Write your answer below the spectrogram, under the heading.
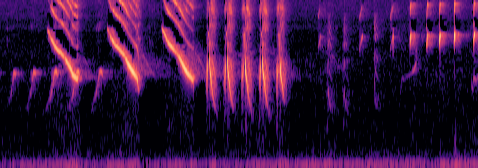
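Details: Northern cardinal in Spanish "cardenal rojo", newly captured, giving loud down-slurred whistles, three sweeping notes followed by a run of five short repeated chips, with faint high chirps afterwards.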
